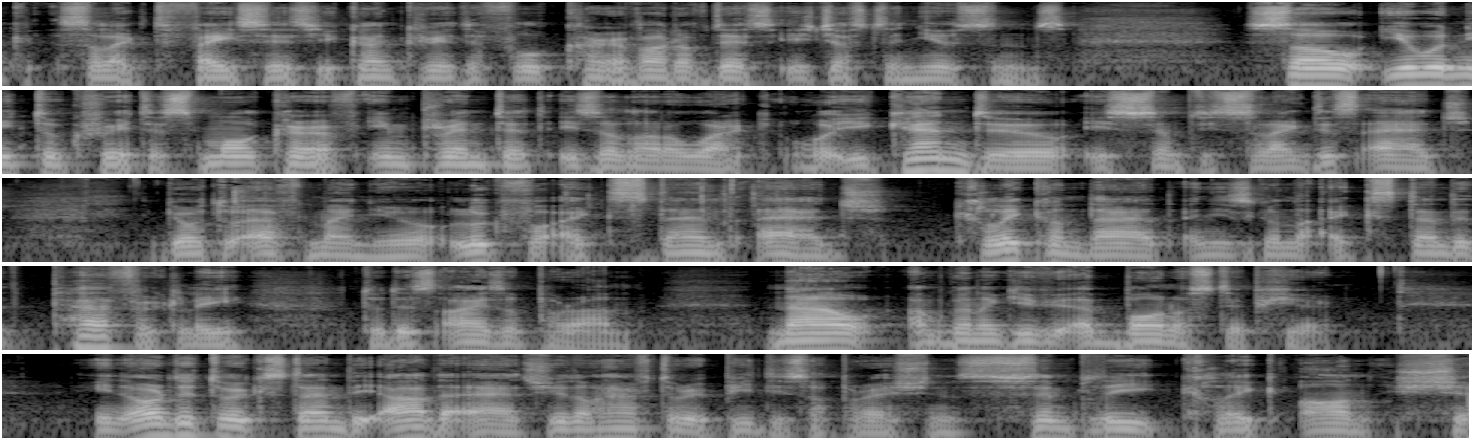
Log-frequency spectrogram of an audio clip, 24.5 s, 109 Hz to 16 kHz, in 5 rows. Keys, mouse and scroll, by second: 9.1 click, 11.8 e, 11.9 x, 12.2 t, 12.4 e, 14.2 click, 20.0 click.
